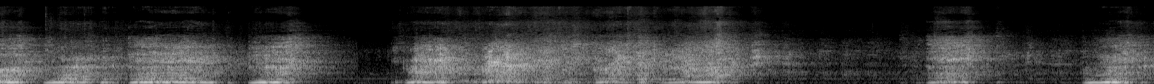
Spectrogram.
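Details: Red female Siberian Husky producing a series of rough, drawn-out grumbling calls in several separate bursts, each lasting a second or two with short pauses between, over a steady low background hum.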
